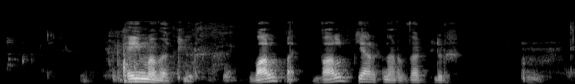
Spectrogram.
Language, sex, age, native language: Icelandic, male, 40-49, Icelandic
